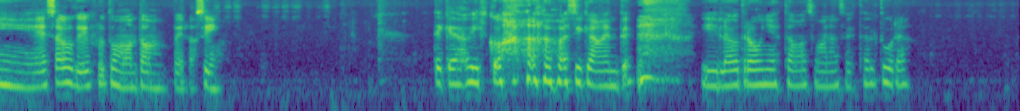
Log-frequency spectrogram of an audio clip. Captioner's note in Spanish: risas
